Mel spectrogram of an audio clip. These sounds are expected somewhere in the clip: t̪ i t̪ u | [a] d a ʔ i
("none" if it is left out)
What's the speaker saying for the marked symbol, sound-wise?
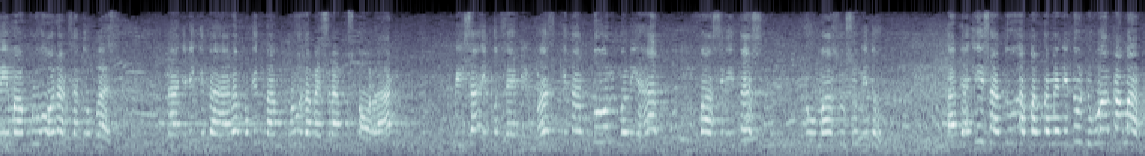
a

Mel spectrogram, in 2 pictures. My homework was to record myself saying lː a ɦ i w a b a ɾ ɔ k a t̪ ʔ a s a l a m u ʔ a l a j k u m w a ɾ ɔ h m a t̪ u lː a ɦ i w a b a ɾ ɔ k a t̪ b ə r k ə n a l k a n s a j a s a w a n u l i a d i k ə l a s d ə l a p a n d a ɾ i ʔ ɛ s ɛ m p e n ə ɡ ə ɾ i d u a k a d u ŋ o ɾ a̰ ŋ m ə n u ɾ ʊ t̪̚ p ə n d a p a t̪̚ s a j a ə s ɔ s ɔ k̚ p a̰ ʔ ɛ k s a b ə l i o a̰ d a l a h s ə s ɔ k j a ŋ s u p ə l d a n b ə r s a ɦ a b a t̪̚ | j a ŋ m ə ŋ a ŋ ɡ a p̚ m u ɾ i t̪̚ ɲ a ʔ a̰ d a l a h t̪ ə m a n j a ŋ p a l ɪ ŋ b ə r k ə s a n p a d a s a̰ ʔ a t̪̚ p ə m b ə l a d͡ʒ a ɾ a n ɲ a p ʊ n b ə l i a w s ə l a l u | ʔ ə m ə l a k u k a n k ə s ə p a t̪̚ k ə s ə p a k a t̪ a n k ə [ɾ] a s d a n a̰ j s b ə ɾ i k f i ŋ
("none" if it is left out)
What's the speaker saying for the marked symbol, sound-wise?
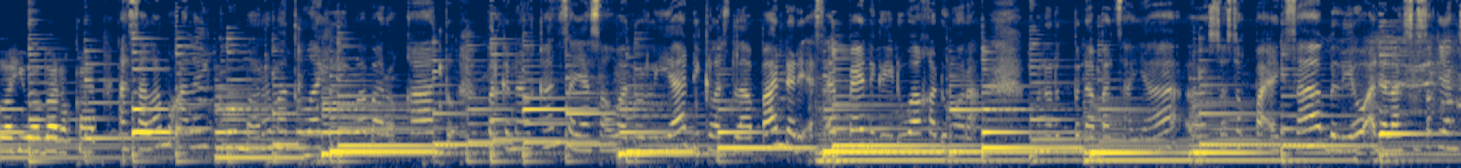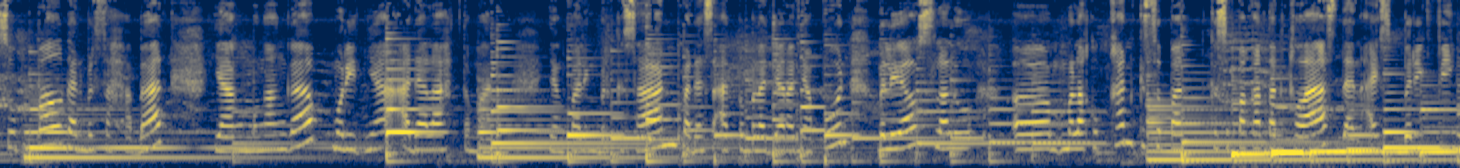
l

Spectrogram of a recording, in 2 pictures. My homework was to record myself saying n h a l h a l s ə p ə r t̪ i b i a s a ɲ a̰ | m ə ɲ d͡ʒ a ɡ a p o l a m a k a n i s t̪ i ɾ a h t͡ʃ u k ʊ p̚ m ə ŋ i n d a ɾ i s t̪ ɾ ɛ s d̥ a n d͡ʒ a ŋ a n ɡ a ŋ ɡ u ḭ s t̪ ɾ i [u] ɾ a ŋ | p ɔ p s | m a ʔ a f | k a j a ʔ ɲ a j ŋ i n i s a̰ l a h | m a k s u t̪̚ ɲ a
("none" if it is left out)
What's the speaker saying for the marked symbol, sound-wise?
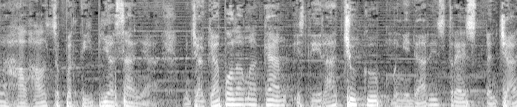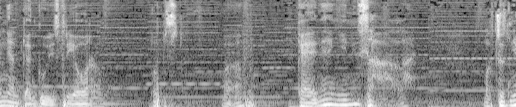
o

